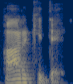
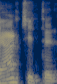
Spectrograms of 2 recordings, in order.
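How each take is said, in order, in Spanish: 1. La consonante del medio se pronuncia como k. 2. La consonante del medio se pronuncia como ch. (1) "va a sonar como una K" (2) "no se dice"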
